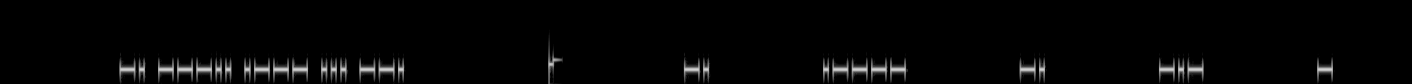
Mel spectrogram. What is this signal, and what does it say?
Morse code, heard as a keyed tone, about 25 wpm, spaced as for 11 wpm, 700 Hz. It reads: N8JSG N1NKT
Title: USA Call Signs - 5 Characters - 8x Character Spacing - 25wpm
